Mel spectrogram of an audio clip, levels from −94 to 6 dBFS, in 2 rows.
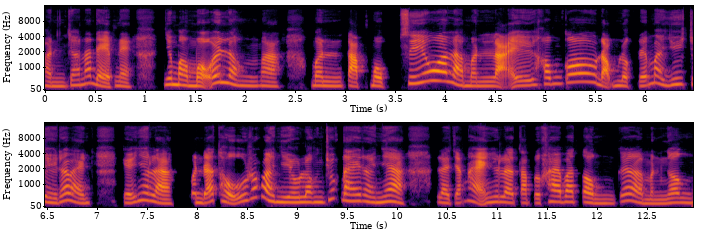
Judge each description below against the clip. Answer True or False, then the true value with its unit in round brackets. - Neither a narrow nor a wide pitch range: False (6.0 semitones)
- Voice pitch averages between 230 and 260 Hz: False (220 Hz)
